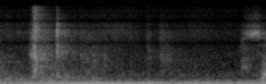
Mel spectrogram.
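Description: Two quick knocks about a fifth of a second apart near the start, as things are handled and set down on a desk, over a steady low hum.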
